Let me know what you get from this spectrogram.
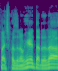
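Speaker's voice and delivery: normal talking voice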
